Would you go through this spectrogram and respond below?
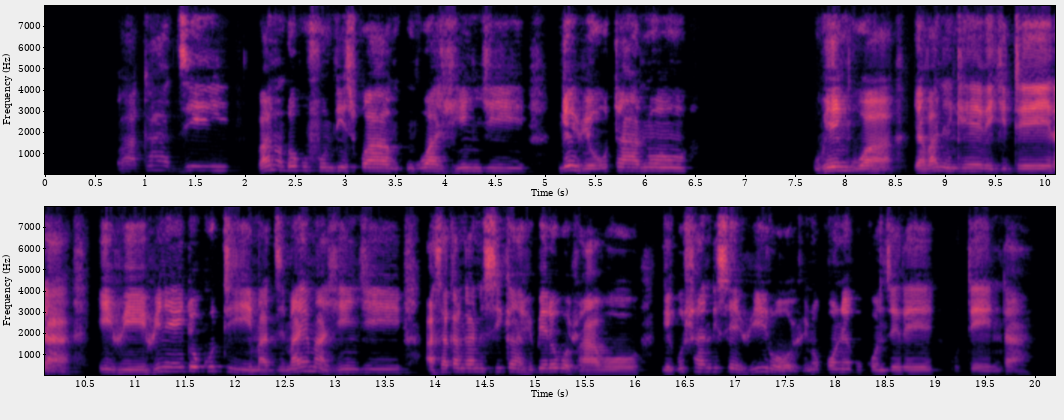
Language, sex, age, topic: Ndau, male, 36-49, health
